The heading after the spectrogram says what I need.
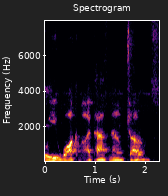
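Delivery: ordinary talk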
